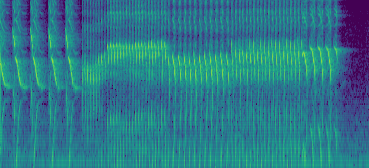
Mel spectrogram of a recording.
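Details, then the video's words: Atlantic canary song meant to provoke other canaries to sing: opening loud swooping notes repeated, then long rapid rattling trills held at a steady high pitch, shifting slightly in tone before stopping abruptly. "Kenari Lain Pasti Emosi Dengar Kicau Kenari Ini Dan Auto Ikut Gacor Dor Juga"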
